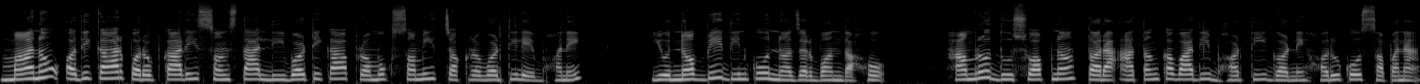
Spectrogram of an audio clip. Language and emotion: Nepali, neutral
